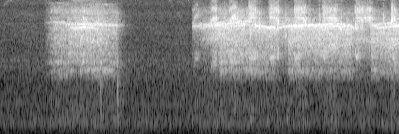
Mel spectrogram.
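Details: Swiftlet chicks give dense, high, hissing "cit" chirps packed close together, mixed large and small, in one short burst and then a longer continuous run; adult swiftlet sounds are mixed in.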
